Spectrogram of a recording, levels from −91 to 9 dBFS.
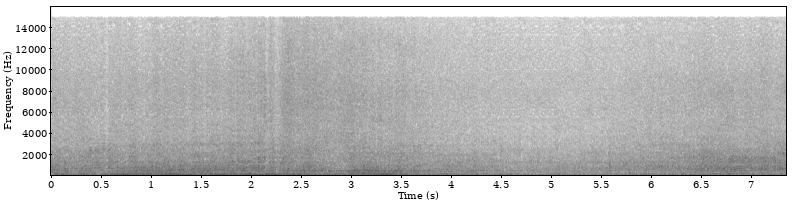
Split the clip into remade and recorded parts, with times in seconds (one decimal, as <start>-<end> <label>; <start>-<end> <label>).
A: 0.0-1.8 remade; 1.8-4.2 recorded; 4.2-5.9 remade; 5.9-6.5 recorded; 6.5-7.4 remade

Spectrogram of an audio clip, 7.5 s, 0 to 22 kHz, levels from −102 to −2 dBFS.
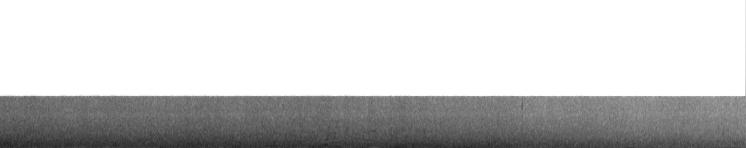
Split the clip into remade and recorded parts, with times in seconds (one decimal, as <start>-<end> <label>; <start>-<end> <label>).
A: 0.0-3.2 recorded; 3.2-3.8 remade; 3.8-7.5 recorded

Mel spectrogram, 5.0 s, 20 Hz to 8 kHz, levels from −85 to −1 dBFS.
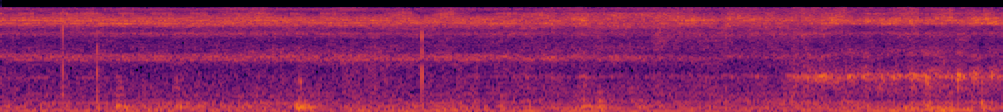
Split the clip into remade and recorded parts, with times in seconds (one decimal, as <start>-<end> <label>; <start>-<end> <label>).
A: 0.0-2.6 recorded; 2.6-5.0 remade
